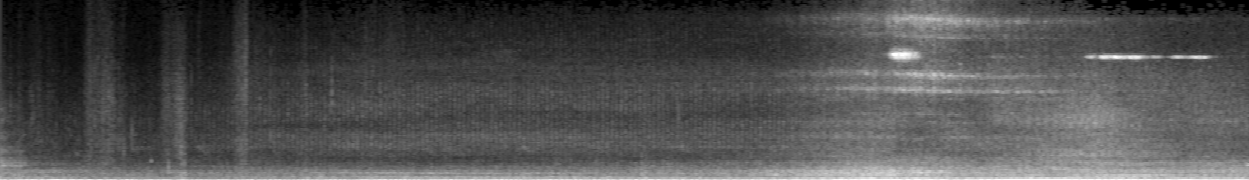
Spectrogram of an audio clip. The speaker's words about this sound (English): judging by the traffic on the main road. Don't think it's going to be any quieter.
